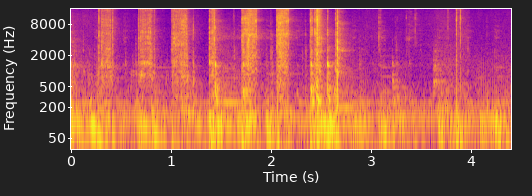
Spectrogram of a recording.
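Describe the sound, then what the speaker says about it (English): Small nuts being unscrewed from the air filter housing on a Poulan chainsaw, a series of close, quiet ratcheting clicks and metallic scrapes in short bursts, with no voice. "And now I'll remove the nuts that secure the housing to the carburetor."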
